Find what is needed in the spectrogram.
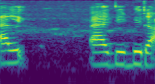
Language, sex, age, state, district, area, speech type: Telugu, female, 18-30, Andhra Pradesh, Kakinada, urban, spontaneous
